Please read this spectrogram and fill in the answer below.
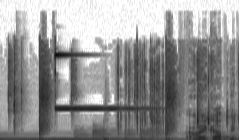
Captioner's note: keyboard typing; electronic ding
